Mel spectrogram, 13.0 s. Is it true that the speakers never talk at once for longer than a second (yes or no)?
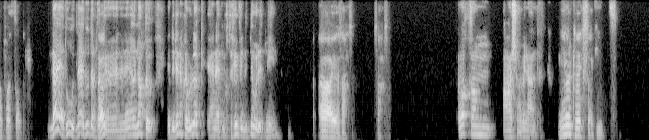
yes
